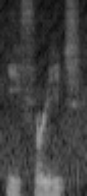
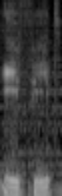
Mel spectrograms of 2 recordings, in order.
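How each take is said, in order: First: An R sound follows the F. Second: No R sound follows the F. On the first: The speaker calls it wrong. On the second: The speaker calls it right.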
